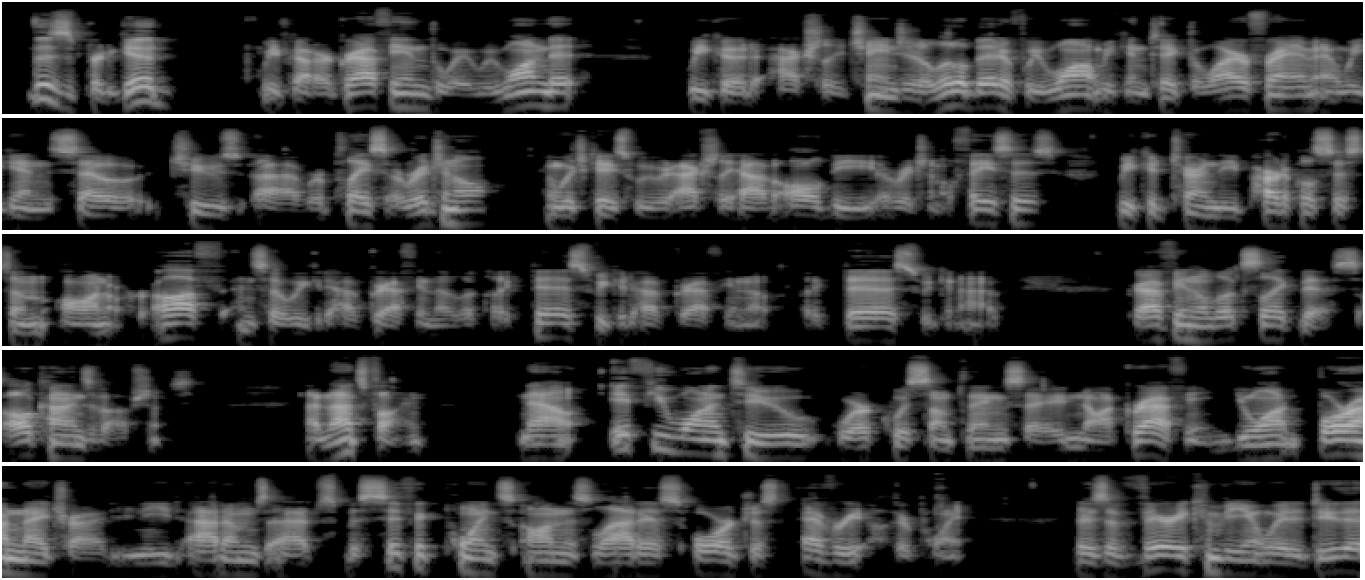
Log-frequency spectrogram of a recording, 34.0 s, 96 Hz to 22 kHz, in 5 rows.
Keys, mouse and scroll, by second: 4.2 click, 5.6 click, 9.3 click, 13.4 click, 17.0 click, 19.7 click, 21.4-22.2 scroll down 1.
